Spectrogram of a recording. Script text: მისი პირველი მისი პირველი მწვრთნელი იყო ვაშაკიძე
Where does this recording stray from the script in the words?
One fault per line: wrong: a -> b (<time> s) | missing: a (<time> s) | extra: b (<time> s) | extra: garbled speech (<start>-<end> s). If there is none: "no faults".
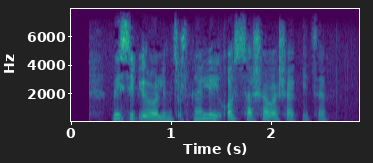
missing: მისი პირველი (1.0 s)
extra: საშა (1.7 s)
